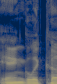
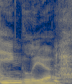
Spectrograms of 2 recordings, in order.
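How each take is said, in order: First: A k sound comes before the final vowel. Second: No k sound comes before the final vowel. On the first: The speaker calls it wrong. "Did you just say Anglica" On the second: The speaker calls it right. "It's Anglia. There's no C in it"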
